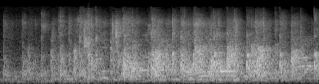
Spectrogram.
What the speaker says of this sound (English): by round of applause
